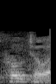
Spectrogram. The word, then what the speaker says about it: kowtow: Now, he didn't say kowtow, and that's not the correct way to pronounce it. It used to be the dictionary was koto, I think, but we say kowtow, so you'd wonder what I was saying if I said the other.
